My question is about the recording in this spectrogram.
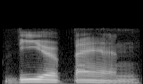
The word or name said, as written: Villeurbanne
